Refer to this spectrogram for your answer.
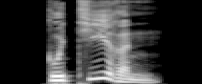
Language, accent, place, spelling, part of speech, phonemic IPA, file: German, Germany, Berlin, goutieren, verb, /ɡuˈtiːʁən/, De-goutieren.ogg
- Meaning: 1. to appreciate 2. to approve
